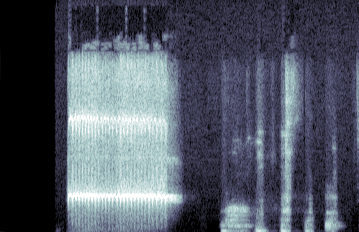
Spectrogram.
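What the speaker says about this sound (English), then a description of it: "Let me get the whistle in here." One shrill, steady whistle blast lasts under a second, followed by a few short percussive taps.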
